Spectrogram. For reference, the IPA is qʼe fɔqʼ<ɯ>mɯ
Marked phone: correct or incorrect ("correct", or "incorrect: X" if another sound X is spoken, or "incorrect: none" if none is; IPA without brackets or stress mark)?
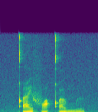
incorrect: u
